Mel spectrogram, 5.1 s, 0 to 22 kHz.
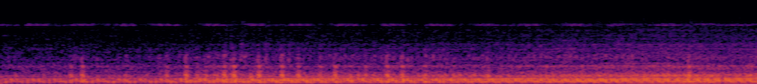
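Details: Subaru Legacy GT petrol engine at idle up to about 1,200 rpm, with an uneven thumping of three or four soft knocks a second over the low hum.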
